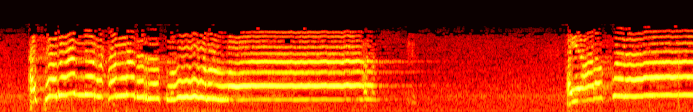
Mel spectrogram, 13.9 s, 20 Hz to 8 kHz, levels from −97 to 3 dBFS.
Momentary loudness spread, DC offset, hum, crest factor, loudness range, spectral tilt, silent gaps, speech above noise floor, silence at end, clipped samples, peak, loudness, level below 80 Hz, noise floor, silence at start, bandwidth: 5 LU; under 0.1%; none; 12 dB; 8 LU; -9 dB/octave; none; 31 dB; 0 s; under 0.1%; -4 dBFS; -13 LUFS; -52 dBFS; -45 dBFS; 0.55 s; 3.9 kHz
